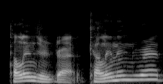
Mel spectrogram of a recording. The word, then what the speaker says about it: Kaliningrad: Kaliningrad here in itself is Kaliningrad.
